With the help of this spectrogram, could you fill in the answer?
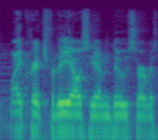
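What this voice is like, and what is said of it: Towny Newfoundland radio-announcer twang. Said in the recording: “one of the first impressions I ever did was of my father on the radio ... real towny twang”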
